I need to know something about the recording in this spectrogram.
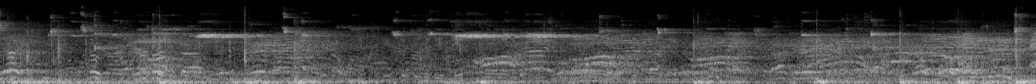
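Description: Spectators talk and call out in an echoing gym.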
